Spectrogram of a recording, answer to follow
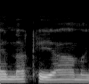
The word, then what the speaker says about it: Nakayama: Says he'd go Nichols, Nakayama. I think I said his name right. Did I say his name right? Yeah, Nakayama, yeah.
